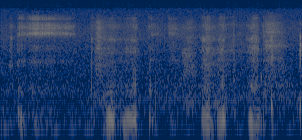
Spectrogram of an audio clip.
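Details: Sleeping pet dog snoring indoors, low rough snorts in short bursts, some doubled, at irregular intervals with quiet breathing between.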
